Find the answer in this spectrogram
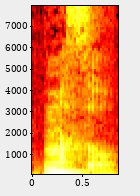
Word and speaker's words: muscle: vimos hasta ahora, es la palabra muscle. Muscle tiene una C que ignoramos completamente. Muscle.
